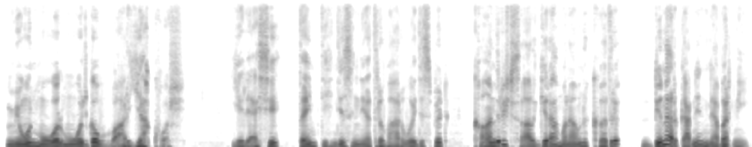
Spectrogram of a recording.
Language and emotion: Kashmiri, happy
